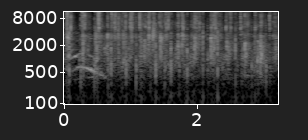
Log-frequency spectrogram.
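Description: Audience applause at a poetry slam after judges' scores, a dense continuous patter of many hands clapping with crowd noise, steady and fairly loud across the whole stretch.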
